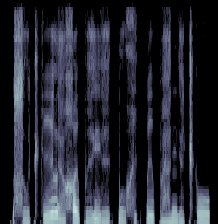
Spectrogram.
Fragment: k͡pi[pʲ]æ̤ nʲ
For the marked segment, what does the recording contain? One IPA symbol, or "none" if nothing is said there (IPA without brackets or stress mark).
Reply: p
